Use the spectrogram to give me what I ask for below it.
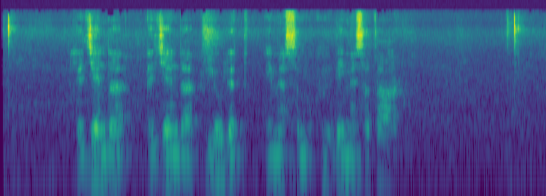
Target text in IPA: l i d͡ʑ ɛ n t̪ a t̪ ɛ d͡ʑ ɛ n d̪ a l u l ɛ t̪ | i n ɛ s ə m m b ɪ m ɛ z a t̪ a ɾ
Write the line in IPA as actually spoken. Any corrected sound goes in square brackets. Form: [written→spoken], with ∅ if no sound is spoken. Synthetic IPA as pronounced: l [i→ɛ] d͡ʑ ɛ n [t̪→d̪] a [t̪→∅] ɛ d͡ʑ ɛ n d̪ a l u l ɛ t̪ | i [n→m] ɛ s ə m m b [ɪ→i] m ɛ [z→s] a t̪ a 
